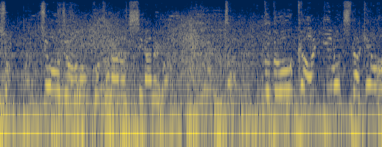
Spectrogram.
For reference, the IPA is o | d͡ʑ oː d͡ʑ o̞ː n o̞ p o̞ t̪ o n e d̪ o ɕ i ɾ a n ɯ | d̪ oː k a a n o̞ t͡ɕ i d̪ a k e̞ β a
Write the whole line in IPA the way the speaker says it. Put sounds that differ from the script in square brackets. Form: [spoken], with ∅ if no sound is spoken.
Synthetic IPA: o | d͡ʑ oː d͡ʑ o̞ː n o̞ [k] o̞ t̪ o n [a] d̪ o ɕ i ɾ a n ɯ | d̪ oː k a [i] n o̞ t͡ɕ i d̪ a k e̞ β a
